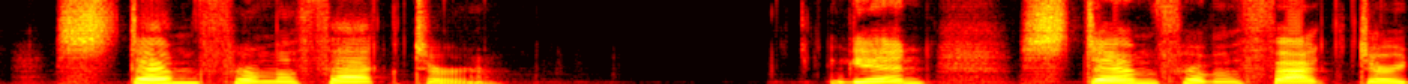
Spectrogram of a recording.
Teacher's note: The s the stress syllables are stem and the first syllable of factor which is fact.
